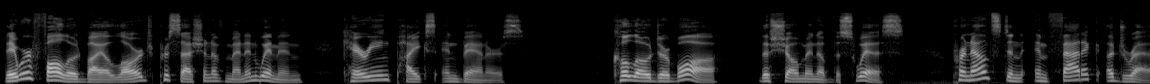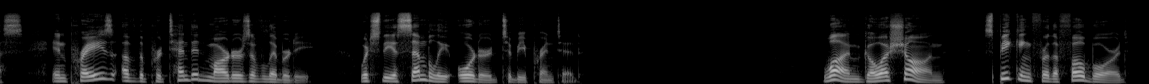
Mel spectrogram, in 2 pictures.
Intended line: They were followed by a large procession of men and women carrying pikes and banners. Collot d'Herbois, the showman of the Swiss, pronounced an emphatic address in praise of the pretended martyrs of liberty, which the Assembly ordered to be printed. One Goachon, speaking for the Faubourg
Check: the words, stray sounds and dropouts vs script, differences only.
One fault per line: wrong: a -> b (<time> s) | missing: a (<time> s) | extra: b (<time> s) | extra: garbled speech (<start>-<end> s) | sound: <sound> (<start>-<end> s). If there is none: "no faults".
no faults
